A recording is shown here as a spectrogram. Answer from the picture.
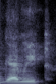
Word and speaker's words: gamete: Again it's a matter of pronouncing the टी और not pronouncing the टी। ज्यादातर T pronounce किया जाता है, most of the people pronounce T, बहुत लोग गैमी Sir, बोलते I'm हैं।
